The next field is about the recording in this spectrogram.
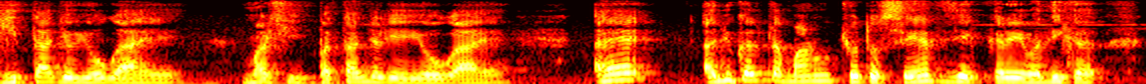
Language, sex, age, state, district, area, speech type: Sindhi, male, 60+, Delhi, South Delhi, urban, spontaneous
